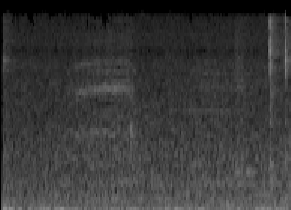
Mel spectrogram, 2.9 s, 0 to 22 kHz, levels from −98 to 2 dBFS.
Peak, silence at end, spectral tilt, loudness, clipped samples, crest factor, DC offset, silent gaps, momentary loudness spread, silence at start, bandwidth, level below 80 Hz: -16 dBFS; 0 s; -2 dB/octave; -50 LUFS; under 0.1%; 32 dB; under 0.1%; none; 11 LU; 0 s; 16.5 kHz; -60 dBFS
